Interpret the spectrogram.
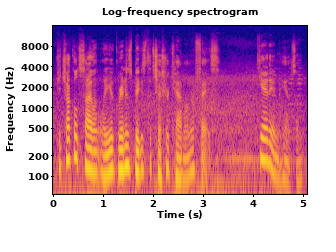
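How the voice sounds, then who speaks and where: A man's voice: medium pitch, animated, brisk, a little mellow, a little hiss or hum. A man reading his own scripted first-person fiction as an audiobook narrator.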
